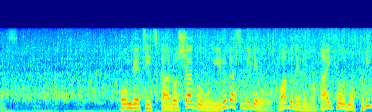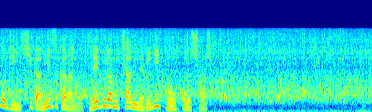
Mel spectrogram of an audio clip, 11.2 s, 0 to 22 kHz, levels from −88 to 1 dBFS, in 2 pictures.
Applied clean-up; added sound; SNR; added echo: none; Stream; 7 dB; none.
